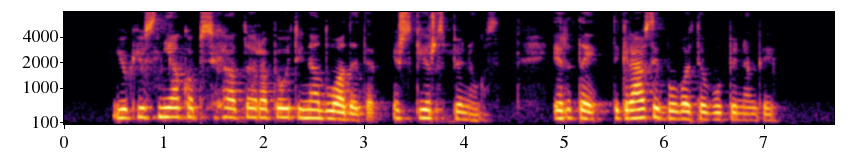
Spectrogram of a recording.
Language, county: Lithuanian, Šiauliai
